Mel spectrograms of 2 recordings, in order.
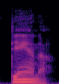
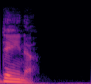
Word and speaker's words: Dana: Dana, not Dana.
